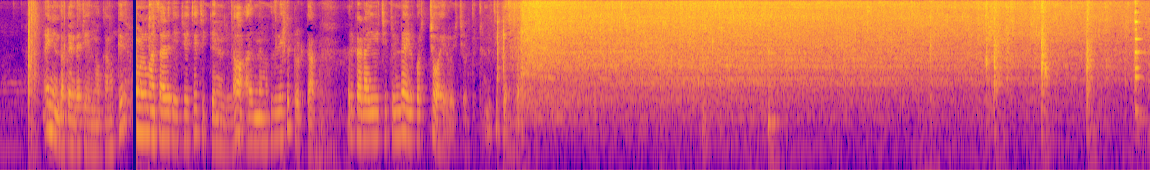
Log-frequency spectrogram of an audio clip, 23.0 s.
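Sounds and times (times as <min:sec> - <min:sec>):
chicken sizzling in hot oil: 0:10.1 - 0:23.0.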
